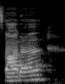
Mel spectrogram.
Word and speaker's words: Sara: color is green and I'm Puerto Rican so that's why my name is pronounced Sada um so first off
